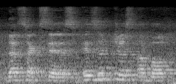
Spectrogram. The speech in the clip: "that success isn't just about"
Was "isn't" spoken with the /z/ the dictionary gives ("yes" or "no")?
yes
